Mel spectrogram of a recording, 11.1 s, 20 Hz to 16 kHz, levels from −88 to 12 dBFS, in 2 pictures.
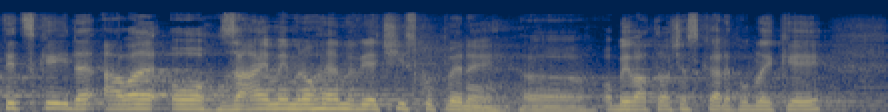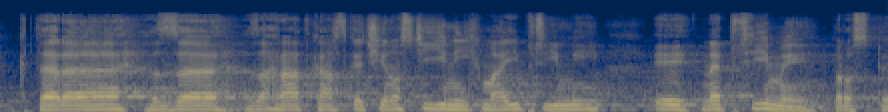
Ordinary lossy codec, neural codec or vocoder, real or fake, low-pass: AAC, 64 kbps; none; real; 9.9 kHz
